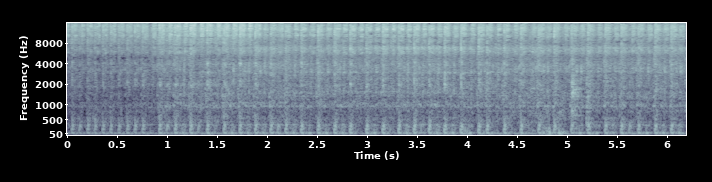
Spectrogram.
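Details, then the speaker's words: 2015 Bashan Storm 250 first run on choke with a booster box: even steady thumping idle at a fast tick, no clacking or tapping from the engine; exhaust sounds healthy. "i don't hear no clacking from the engine sounds good sounds nice and healthy from the exhaust"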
